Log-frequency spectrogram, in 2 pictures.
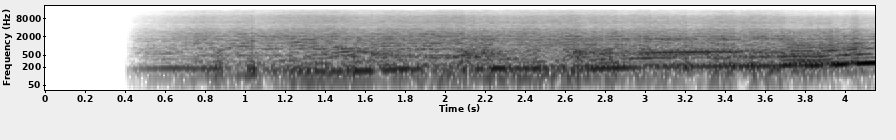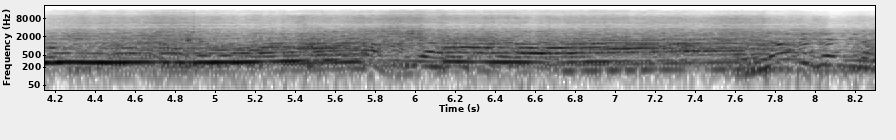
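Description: BMW 323i E21's straight-six engine revving hard at the hill-climb start and then pulling away under full acceleration. Its pitch climbs, with a gear change near the end.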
